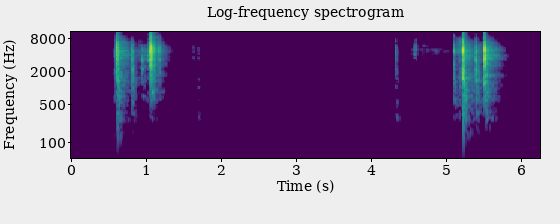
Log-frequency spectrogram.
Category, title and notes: Sound effects > Objects / House appliances
Closing and opening the audio cassette compartment
Opening and closing the cassette compartment on a Samsung music center. Recorded on galaxy grand prime.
